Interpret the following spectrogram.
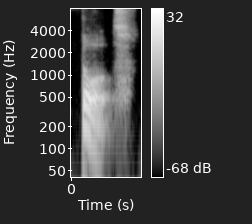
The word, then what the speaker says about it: thought: They are actually just pronounced or, like in the British English pronunciation of or, okay?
